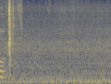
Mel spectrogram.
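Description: Steady low background rumble, with one sharp click just after the start.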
